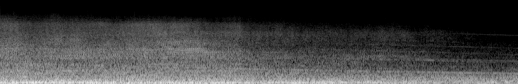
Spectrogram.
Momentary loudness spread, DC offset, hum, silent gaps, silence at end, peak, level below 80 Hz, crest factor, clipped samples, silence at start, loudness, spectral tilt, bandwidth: 11 LU; under 0.1%; none; none; 0 s; 0 dBFS; -18 dBFS; 14 dB; under 0.1%; 0 s; -16 LUFS; -7 dB/octave; 8.6 kHz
